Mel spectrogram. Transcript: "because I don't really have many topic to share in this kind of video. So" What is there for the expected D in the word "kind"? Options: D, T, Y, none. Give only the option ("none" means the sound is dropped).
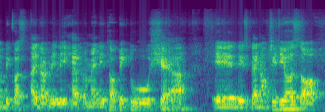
none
